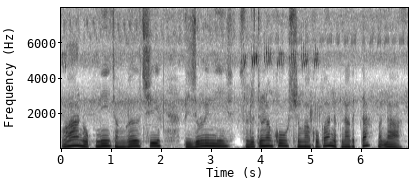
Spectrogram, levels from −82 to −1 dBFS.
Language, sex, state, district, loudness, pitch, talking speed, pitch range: Garo, male, Meghalaya, South Garo Hills, -12 LUFS, 135 Hz, 75 wpm, 115-150 Hz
